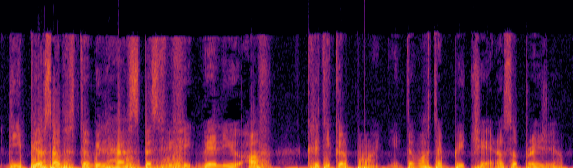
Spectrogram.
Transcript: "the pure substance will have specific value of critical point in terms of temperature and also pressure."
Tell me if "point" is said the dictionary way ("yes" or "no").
no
